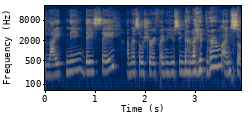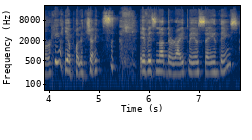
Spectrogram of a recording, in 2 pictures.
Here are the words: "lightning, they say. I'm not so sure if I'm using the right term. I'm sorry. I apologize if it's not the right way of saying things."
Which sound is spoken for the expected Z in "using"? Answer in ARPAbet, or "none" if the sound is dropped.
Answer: S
